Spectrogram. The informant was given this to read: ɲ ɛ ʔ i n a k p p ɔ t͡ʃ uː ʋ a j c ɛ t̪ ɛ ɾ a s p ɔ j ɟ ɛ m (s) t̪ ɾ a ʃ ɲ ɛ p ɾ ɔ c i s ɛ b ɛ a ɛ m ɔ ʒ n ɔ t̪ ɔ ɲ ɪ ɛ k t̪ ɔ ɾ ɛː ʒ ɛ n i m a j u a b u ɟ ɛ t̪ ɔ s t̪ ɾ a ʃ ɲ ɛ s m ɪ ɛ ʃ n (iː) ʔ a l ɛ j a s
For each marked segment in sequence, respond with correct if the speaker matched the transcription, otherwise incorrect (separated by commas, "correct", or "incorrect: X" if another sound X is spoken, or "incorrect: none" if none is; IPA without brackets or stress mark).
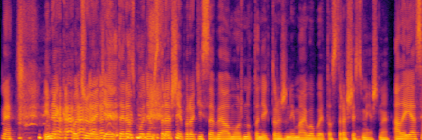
correct, incorrect: ɛː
